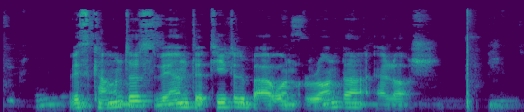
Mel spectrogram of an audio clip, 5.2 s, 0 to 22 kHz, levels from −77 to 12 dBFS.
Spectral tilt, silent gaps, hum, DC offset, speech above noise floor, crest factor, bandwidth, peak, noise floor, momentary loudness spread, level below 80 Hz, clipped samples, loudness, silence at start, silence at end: -5 dB/octave; none; none; under 0.1%; 21 dB; 18 dB; 16.5 kHz; 0 dBFS; -37 dBFS; 16 LU; -52 dBFS; under 0.1%; -16 LUFS; 0.05 s; 0.15 s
